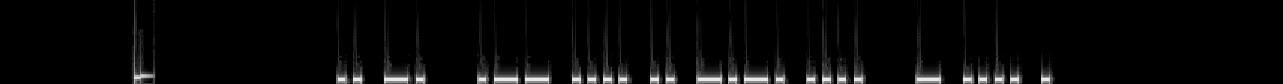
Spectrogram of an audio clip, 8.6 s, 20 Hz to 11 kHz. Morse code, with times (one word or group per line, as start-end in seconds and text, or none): 2.2-2.8 IN
3.2-5.7 WHICH
6.1-7.0 THE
